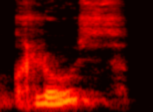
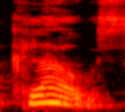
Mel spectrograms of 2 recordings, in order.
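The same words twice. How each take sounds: First: The vowel is said as a plain 'oh'. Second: The vowel is said as a diphthong 'ow'. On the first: The speaker calls it right. "Le A-U, ça se dit O" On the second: The speaker calls it wrong. "pas Klaus"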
